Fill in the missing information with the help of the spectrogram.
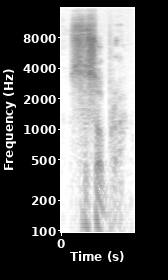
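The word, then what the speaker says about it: zozobra: in The Conversation about sosobra. And it's spelled with Z's, but kind of pronounced that S sound.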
